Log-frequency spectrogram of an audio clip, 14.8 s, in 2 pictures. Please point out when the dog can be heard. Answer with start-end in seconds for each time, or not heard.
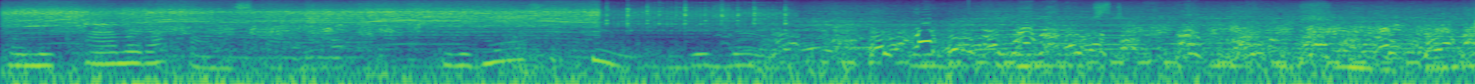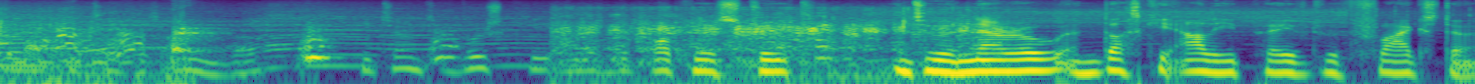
3.6-9.7.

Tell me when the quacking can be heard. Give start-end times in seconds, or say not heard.
0.3-2.2, 5.6-8.0, 10.1-12.6.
